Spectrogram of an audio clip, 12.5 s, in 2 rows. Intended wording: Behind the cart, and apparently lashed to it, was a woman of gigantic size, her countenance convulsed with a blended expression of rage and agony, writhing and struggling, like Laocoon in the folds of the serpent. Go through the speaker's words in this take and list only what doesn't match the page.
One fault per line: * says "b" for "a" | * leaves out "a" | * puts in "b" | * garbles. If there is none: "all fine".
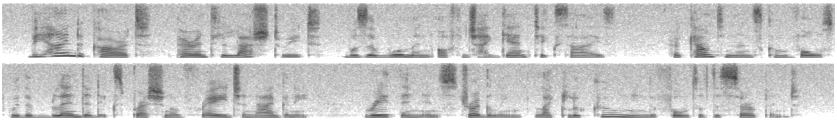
* leaves out "and"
